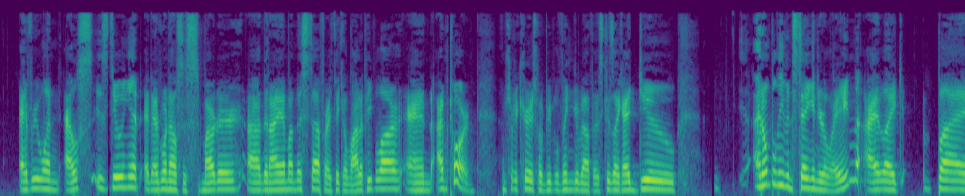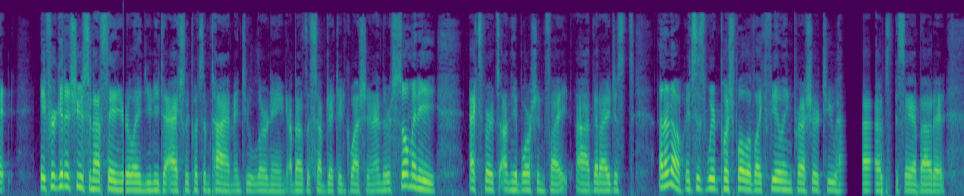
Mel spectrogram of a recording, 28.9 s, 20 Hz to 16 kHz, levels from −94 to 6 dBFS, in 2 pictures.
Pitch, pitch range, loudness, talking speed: 150 Hz, 140-165 Hz, -18 LUFS, 220 wpm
